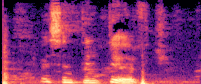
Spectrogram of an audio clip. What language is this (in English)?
Kabyle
